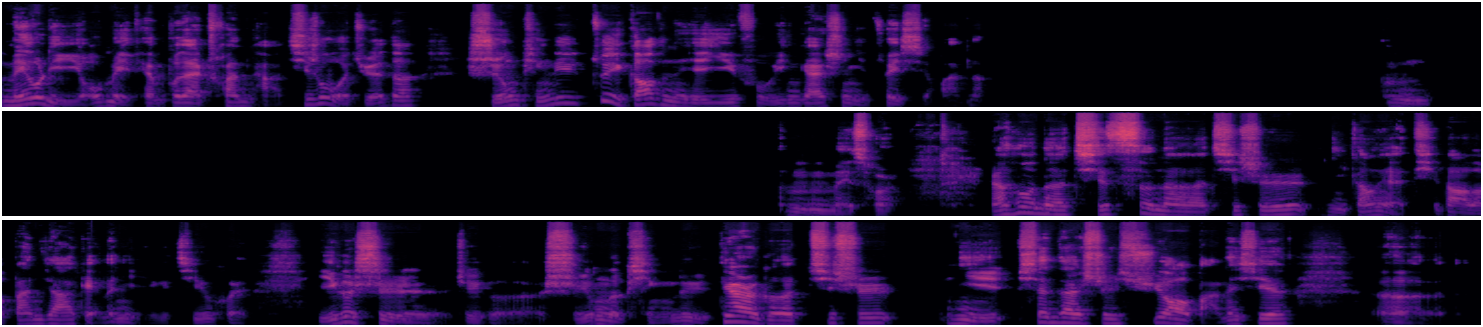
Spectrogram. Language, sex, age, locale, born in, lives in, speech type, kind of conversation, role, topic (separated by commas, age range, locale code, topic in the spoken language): Chinese, male, 45-49, zh-CN, China, United States, conversation, advice, advisor, 我该怎么处理家里物品堆积、总是难以断舍离的问题？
